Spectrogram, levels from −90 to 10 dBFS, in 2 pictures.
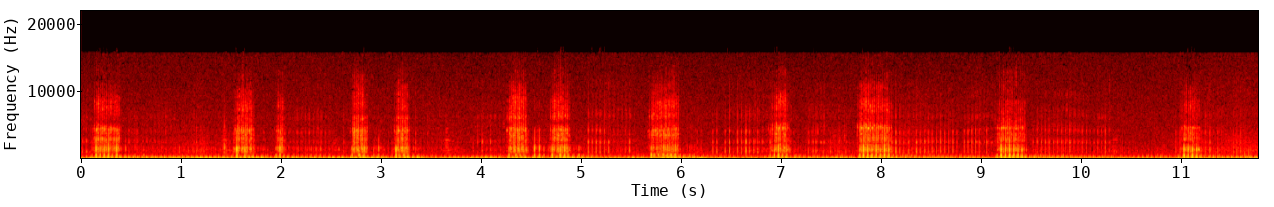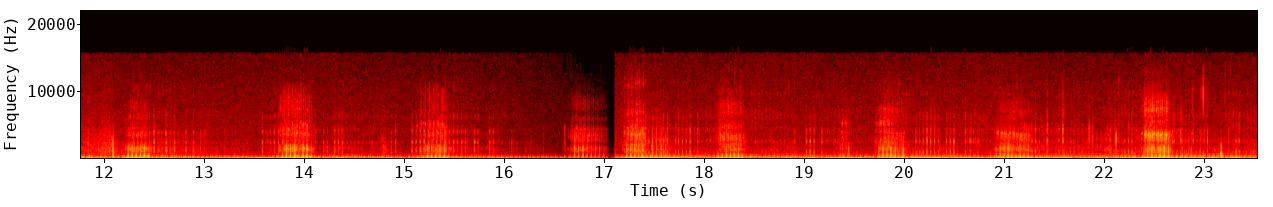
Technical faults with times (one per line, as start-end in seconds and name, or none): none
